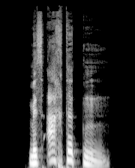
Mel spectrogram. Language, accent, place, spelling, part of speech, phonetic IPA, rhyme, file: German, Germany, Berlin, missachteten, adjective / verb, [mɪsˈʔaxtətn̩], -axtətn̩, De-missachteten.ogg
- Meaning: inflection of missachten: 1. first/third-person plural preterite 2. first/third-person plural subjunctive II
